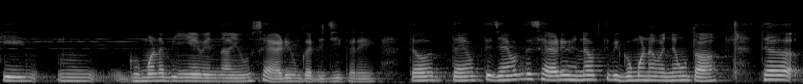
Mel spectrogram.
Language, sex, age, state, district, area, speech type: Sindhi, female, 45-60, Maharashtra, Thane, urban, spontaneous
